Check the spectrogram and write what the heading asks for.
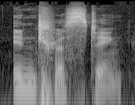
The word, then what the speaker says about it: interesting: those tricky ones where most native speakers are going to say interested, right? We're changing it to 3 syllables, or interesting, making it 3 syllables, partially because it's quicker. But so this is so common that it does sound off to us. It sounds like a mistake to pronounce each syllable and say interested or interesting, right?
